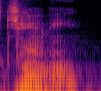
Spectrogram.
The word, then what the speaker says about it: Chani: It's Chani. Chani? I think it's Chani. Like it's supposed to be like Annie with a ch, because it looks like Chani.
